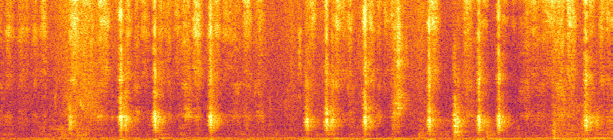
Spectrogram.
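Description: Chalk or marker strokes on a board as a diagram is drawn during a lecture on combinational logic: many quick scraping taps in an uneven rhythm, moderately loud over a low hum, with no talk.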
